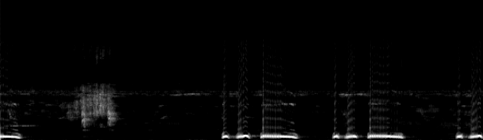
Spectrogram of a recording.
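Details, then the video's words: A spotted dove calling vigorously, used as a training lure: after an opening falling coo and a quiet pause, cooing phrases resume. They are paired short notes and long coos, repeated three times, with a brief soft rustle early. "Pancingan burung tekukur gacor, melatih burung tekukur agar cepat bunyi"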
